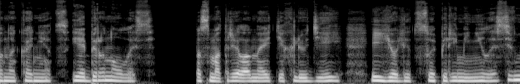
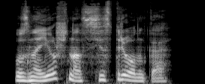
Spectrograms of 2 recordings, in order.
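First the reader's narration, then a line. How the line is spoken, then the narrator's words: Woman's mocking question. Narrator (Russian): насмешливо спросила женщина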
